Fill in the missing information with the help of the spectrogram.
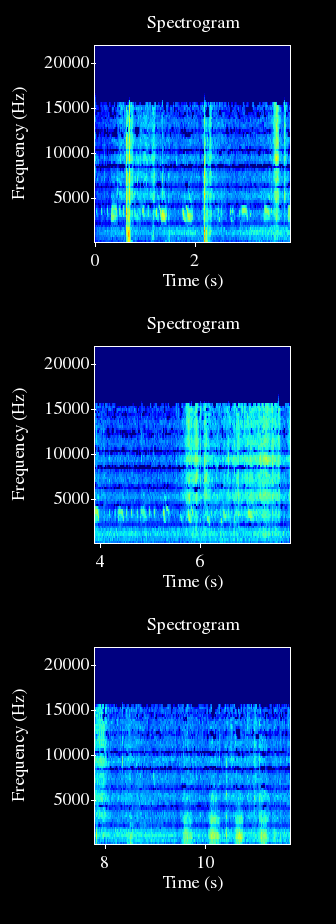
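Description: A disturbed, defensive honeybee colony buzzing steadily as it is worked. Two sharp knocks come about a second and two seconds in, and a run of knocks comes near the end.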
